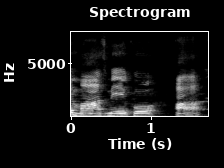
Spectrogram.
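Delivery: मास read slowly, the vowel आ drawn out; slow down to show आ in मास; slow demo. Shown as a demonstration. Teacher explaining vowel sounds, slow and deliberate. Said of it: "जैसे middle में ए को आ बोलते हैं".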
